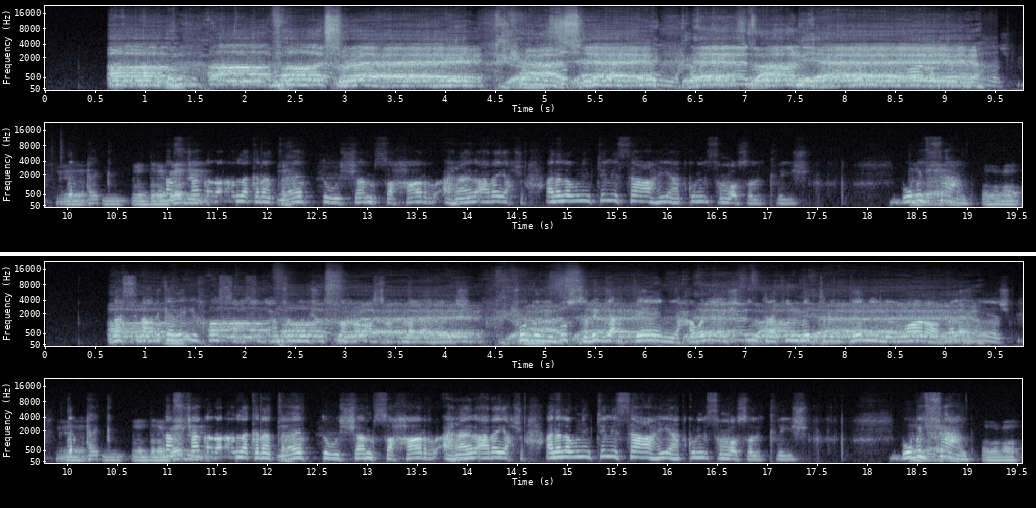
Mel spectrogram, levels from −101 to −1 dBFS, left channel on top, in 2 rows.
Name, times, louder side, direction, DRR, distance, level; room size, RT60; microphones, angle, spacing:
Singing / Musical instrument, 0.6-9.5, left 7 dB, 85° left, 0.4 m, -24 dB
voice 1, 0.6-9.6 10.0-10.3 11.0-17.4 17.9-18.1 18.4-19.0, right 5 dB, 90° right, 0.5 m, -30 dB
voice 2, 9.9-11.4 12.1-12.3 18.2-18.9 19.2-19.5, equal, 10° right, 0.9 m, -34 dB
6.8 x 3.9 x 4.9 m
head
